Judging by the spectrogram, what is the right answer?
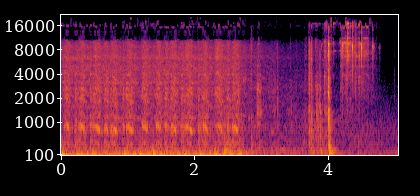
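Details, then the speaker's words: Toyota Celica after a head gasket and timing belt job: the starter spins the engine in an even chug for about three seconds and it never catches. Crank-no-start behaviour changes between attempts; later fixed. "You wait 2 seconds, you crank it over again, it changes what happens."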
